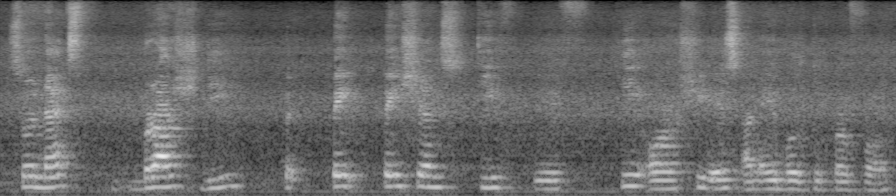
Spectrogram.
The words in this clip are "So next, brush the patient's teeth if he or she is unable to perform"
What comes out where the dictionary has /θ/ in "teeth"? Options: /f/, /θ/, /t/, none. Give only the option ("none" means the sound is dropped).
/f/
